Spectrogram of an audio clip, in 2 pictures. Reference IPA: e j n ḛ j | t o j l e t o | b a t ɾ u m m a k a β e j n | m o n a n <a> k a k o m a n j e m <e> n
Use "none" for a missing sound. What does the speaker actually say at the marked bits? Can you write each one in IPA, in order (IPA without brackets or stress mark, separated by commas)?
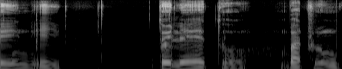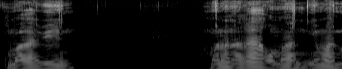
a, a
